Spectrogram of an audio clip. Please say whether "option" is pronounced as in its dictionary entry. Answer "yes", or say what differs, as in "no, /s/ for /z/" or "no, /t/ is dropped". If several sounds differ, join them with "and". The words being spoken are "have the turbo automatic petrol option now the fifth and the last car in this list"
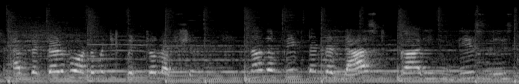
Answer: yes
